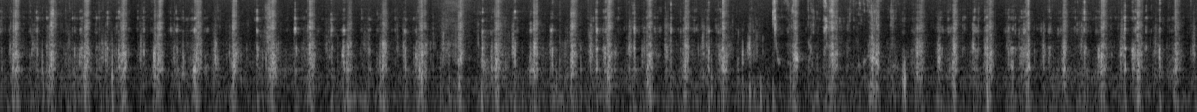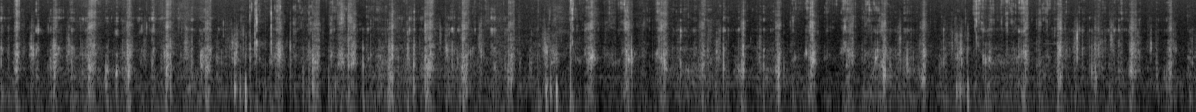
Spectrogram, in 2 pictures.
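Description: Close-miked chewing of a mouthful of spicy stir-fried instant noodles: a steady run of wet mouth clicks, several a second.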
